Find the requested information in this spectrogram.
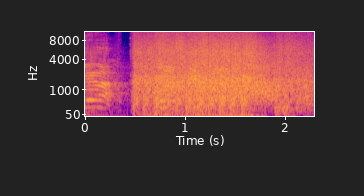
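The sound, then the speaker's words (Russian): Sustained automatic gunfire from a war film scene with German soldiers, a dense, loud, continuous rattle of rapid shots that begins after a brief pause and keeps going to the end. “Тщательно целясь, Темдеков продолжает стрелять.”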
